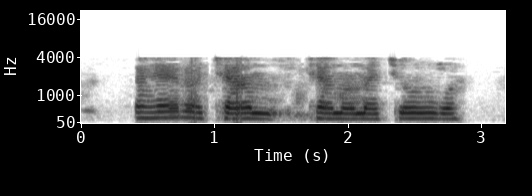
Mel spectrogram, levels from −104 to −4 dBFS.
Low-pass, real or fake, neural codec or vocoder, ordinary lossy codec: 7.2 kHz; real; none; AAC, 16 kbps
